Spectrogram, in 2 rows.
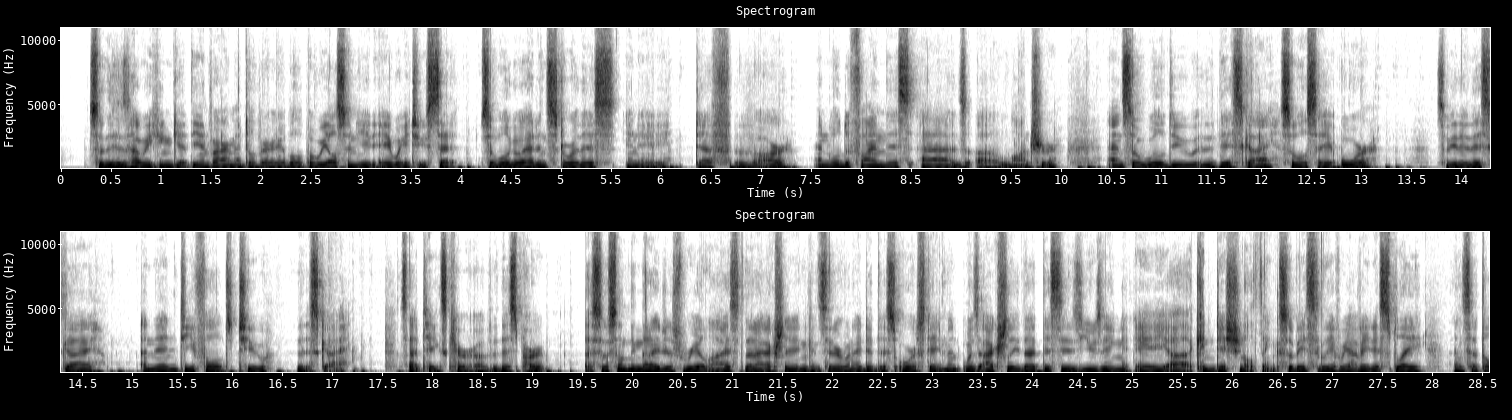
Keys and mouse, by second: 0.2 ctrl+n, 1.3 ctrl+a, 2.3 (, 4.2 ctrl+a, 5.3 ctrl+f, 6.0-7.5 typing, 9.1-10.2 typing, 11.4 ctrl+alt+b, 12.2 (, 12.7 r, 12.9 space, 13.3 ctrl+alt+f, 15.4 ctrl+f, 17.4 ctrl+y, 17.5 ctrl+s, 18.8 ctrl+p, 19.3 ctrl+s, 21.9 ctrl+f, 22.9 ctrl+b, 23.5 ctrl+shift+o, 25.0 ctrl+f.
